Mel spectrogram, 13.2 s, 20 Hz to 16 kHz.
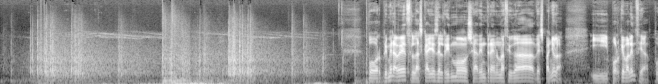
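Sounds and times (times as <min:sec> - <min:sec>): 
mascletà firecracker barrage in Valencia Spain: 0:00.0 - 0:08.8
speech: 0:07.4 - 0:13.1.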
